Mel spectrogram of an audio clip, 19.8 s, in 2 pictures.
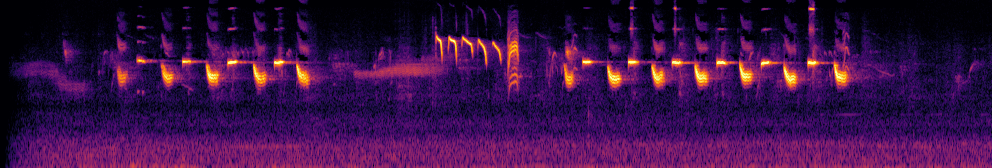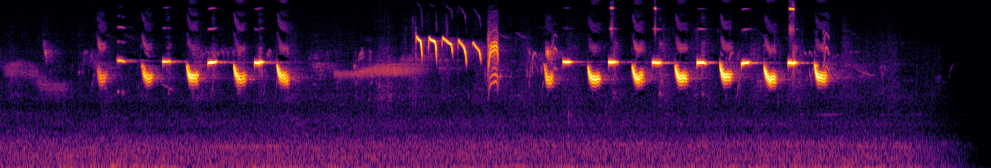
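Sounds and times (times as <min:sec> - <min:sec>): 
great tit calling: 0:01.2 - 0:03.1, 0:04.4 - 0:08.5, 0:10.9 - 0:12.8, 0:13.9 - 0:18.2.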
